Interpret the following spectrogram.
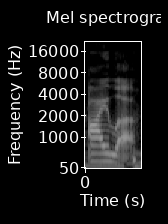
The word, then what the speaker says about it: Isla: Her name is Isla, like the word I.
